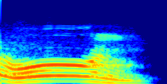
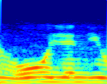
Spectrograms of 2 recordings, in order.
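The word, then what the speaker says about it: -one: If ketone is there, ON. You have to pronounce as ONE, ON, not one.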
